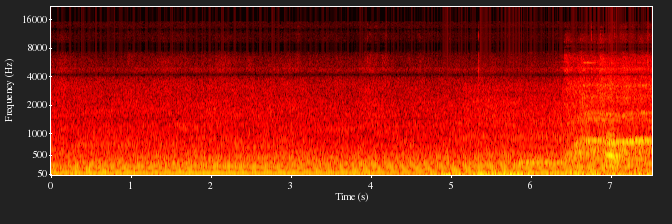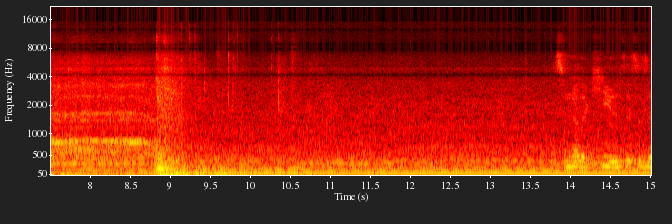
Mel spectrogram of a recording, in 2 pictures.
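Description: A Schindler glass hydraulic elevator at Belk in Riverchase Galleria, Hoover, Alabama, runs with a steady low hum, a door slides partway through, and a person talks over it.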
